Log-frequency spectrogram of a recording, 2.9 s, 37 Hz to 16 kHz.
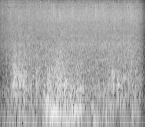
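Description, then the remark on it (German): A thunderstorm breaking out over a freight sailing ship bound for Düsseldorf on the Rhine in February 1852 rumbles with deep, rolling thunder over a steady wash of heavy rain, loud and continuous for the whole stretch, with no voices. “Doch kurz nachdem sich das Frachtschiff in Bewegung gesetzt hat, kommt ein Sturm auf.”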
